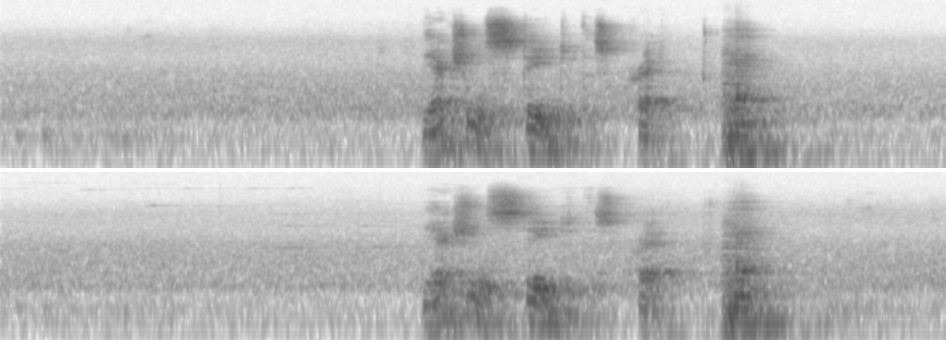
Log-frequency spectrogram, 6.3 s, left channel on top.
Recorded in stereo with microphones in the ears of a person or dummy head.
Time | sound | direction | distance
2.8 | a man speaking | 40° left (ahead or behind) | 2.5 m
4.8 | a door slam | 5° left (ahead or behind) | 5 m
